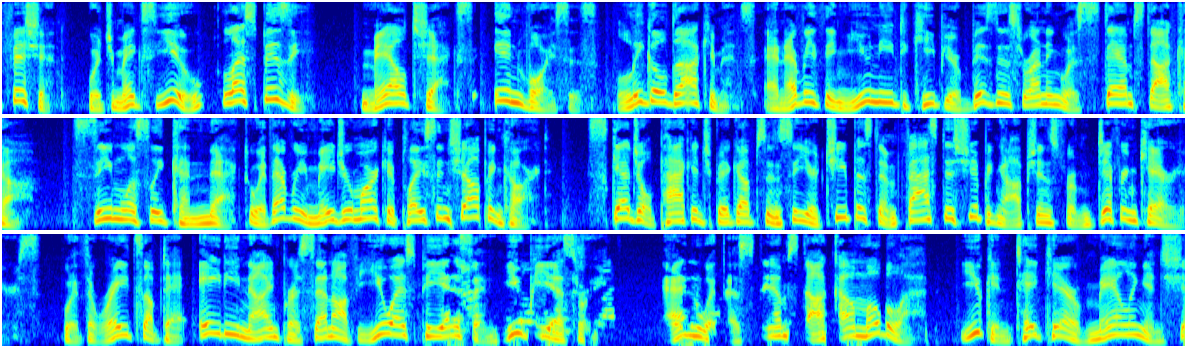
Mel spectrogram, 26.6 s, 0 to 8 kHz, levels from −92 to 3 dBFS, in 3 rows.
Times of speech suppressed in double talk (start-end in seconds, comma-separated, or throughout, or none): 21.11-21.78, 22.15-24.07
